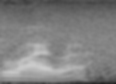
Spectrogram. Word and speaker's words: Lyla: So this white ewe right here is Lyla. Well, that's how we pronounce her name, and she's genetically quite distinct from everything else we have in our flock.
